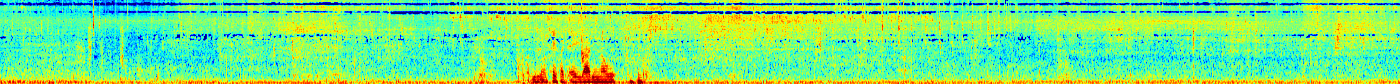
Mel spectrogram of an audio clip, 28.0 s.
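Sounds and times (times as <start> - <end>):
fish sizzling in oil: 0.0 - 28.0.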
